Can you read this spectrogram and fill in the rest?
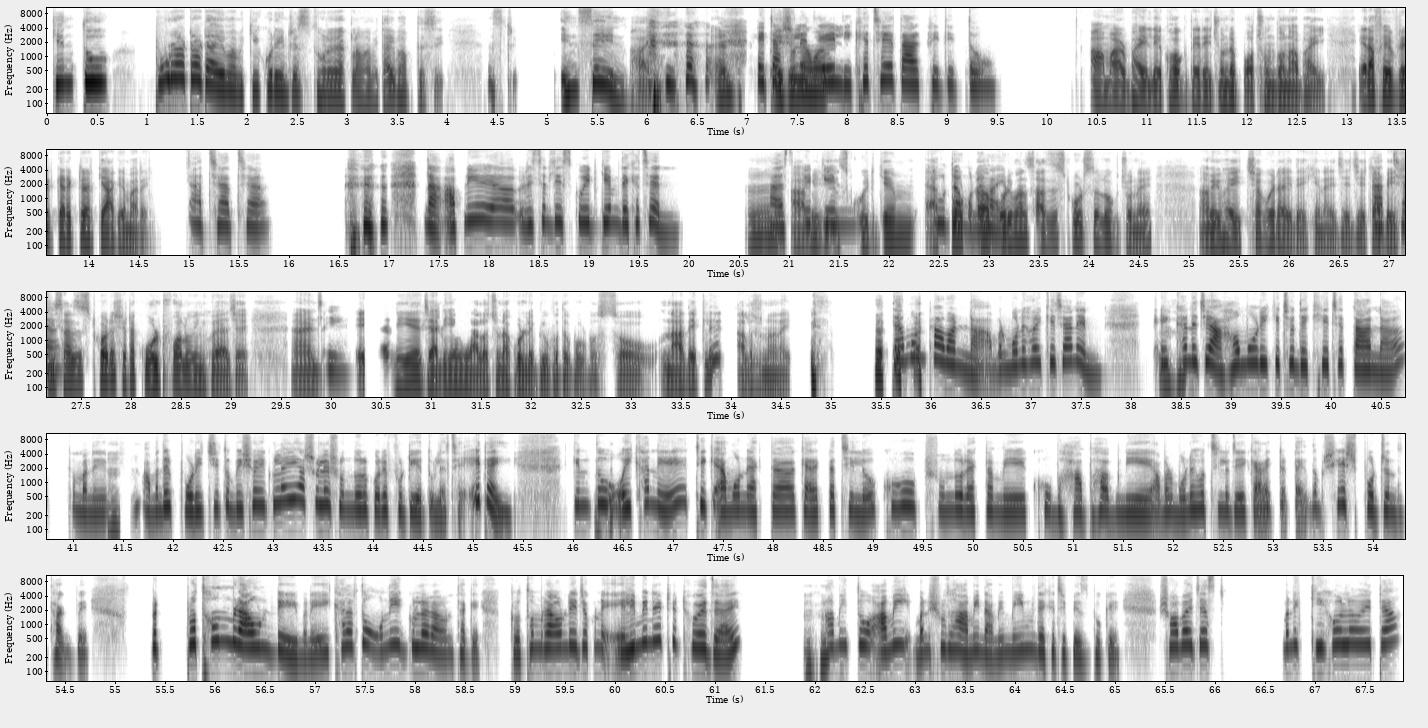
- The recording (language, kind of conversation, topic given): Bengali, unstructured, মুভি বা ধারাবাহিক কি আমাদের সামাজিক মানসিকতাকে বিকৃত করে?
- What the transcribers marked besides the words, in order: in English: "insane"; chuckle; chuckle; in English: "cold following"; laugh; bird; in English: "eliminated"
